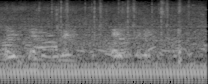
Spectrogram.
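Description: Hoofbeats of a thoroughbred horse cantering on grass after a jump, with people talking in the background over a steady low hum.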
